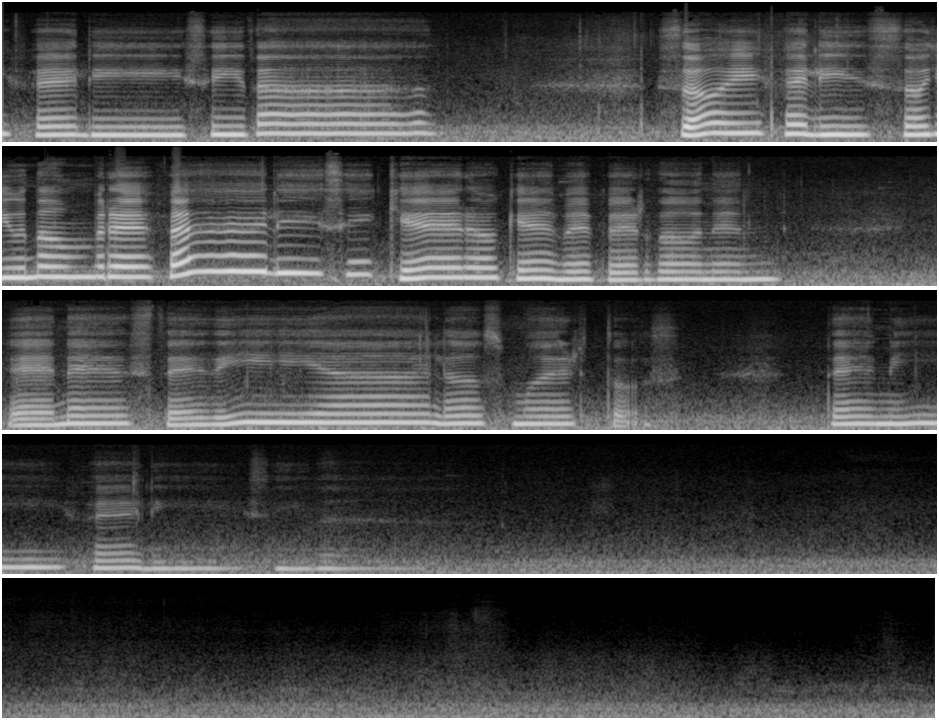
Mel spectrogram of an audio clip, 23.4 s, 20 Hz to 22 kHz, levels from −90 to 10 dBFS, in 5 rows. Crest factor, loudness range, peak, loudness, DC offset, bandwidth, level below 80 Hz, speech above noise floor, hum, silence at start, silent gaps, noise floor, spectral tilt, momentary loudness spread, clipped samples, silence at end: 16 dB; 13 LU; 0 dBFS; -14 LUFS; 0.2%; 13 kHz; -40 dBFS; 24 dB; none; 0 s; none; -37 dBFS; -6 dB/octave; 22 LU; under 0.1%; 0.05 s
